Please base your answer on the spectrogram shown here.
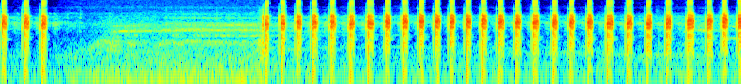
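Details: Stork-billed kingfisher, used as a lure to set lovebirds calling: three sharp harsh 'kek' notes, a short pause, then a steady, fast, unbroken run of the same grating notes, about six per second.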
